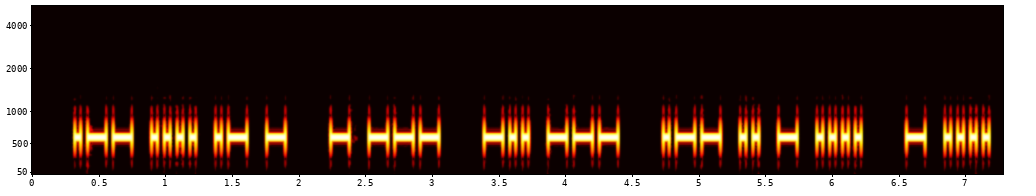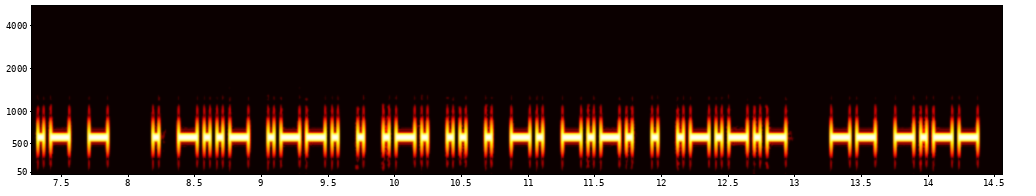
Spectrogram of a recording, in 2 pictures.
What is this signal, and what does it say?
Morse code, heard as a keyed tone, about 25 wpm, 600 Hz. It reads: WHAT TO DO WITH THAT EXPERIENCE. MY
